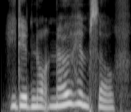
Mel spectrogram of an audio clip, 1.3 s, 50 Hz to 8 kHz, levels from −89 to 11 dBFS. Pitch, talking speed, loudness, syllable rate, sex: 220 Hz, 230 wpm, -15 LUFS, 5.0 syllables/s, female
